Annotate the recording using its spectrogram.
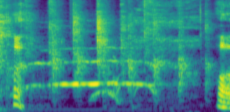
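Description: A man's voice holding a thin, high, steady note for about a second and a half, with short rising-and-falling glides under it. The acoustic guitar has stopped.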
